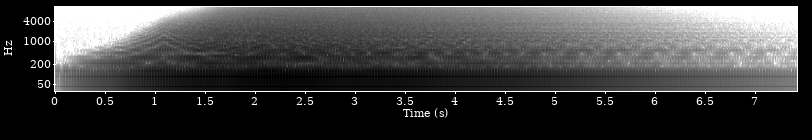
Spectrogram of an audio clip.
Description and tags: C#Aflat-Pulse1
Pulse made on Roland Juno-60 Synthesizer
